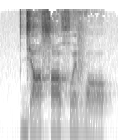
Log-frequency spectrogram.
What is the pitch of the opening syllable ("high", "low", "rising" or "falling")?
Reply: high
